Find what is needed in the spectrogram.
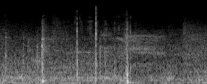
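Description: Handling noise from the camera being picked up and swung around: a few sharp clicks and knocks over a low rumble.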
